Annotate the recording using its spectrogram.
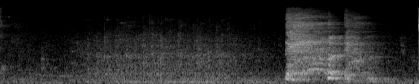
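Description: A person coughing, two loud coughs in quick succession about three seconds in, over faint room noise.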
